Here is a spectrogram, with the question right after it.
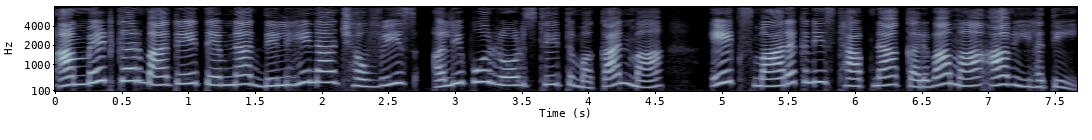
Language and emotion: Gujarati, neutral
